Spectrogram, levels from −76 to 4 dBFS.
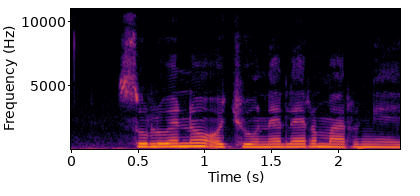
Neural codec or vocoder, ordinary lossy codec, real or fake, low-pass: none; none; real; none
